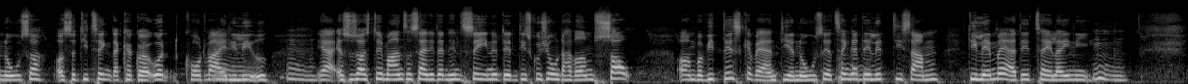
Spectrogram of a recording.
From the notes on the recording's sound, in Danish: Podcasten er optaget foran et publikum på Folkemødet 2023.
